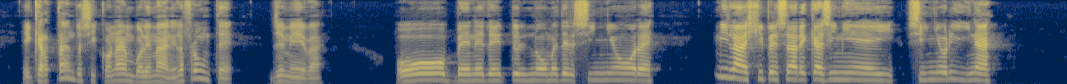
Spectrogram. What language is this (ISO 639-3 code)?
ita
